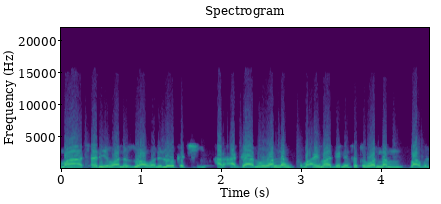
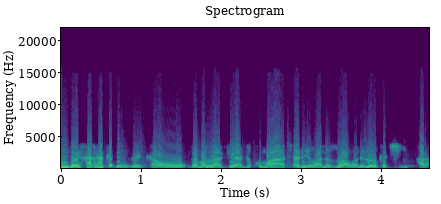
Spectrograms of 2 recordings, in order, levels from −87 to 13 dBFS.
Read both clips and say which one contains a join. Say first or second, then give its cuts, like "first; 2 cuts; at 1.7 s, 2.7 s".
second; 1 cut; at 1.6 s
